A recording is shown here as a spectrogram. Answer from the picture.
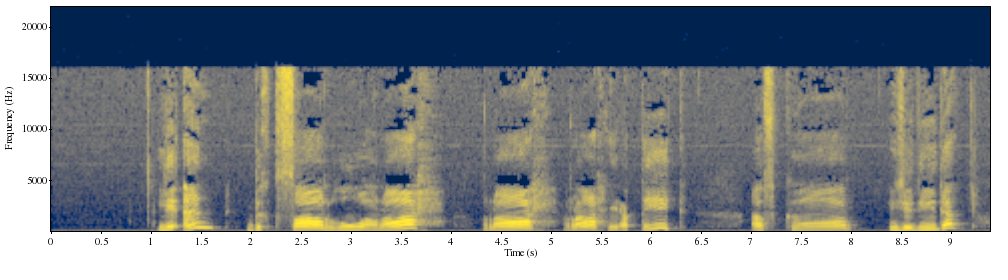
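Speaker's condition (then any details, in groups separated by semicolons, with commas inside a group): Stuttering; ongoing process of controlling it, experience with specialist therapy; repeated words, prolonged sounds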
